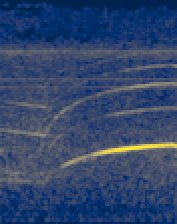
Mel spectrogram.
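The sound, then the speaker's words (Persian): A police car siren approaches from afar on a road, its single wailing tone rising in pitch and growing louder midway through, with no voices. “دو تا ماشین پلیس از دور نزدیک میشن.”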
